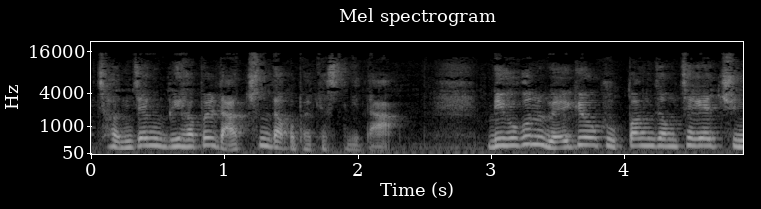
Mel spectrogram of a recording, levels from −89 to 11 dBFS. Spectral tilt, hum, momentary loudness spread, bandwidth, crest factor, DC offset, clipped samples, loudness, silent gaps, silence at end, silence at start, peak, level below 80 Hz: -3.5 dB/octave; none; 13 LU; 15.5 kHz; 16 dB; under 0.1%; under 0.1%; -31 LUFS; none; 0 s; 0.05 s; -16 dBFS; -64 dBFS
